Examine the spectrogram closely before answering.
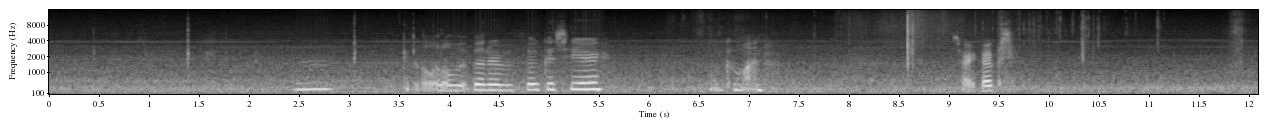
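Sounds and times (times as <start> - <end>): outdoor background hiss: 0.0 - 12.0
rustling brush of branch: 6.4 - 6.9, 7.8 - 11.2, 11.8 - 12.0.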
